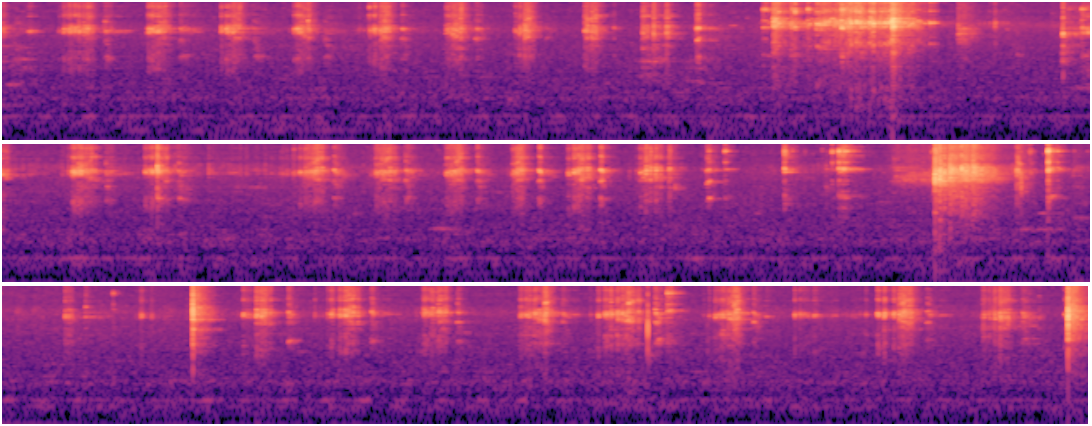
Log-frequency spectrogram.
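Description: Scissors snip through blouse fabric for a princess-cut blouse in a quiet room, the blades closing in a steady run of light, crisp cuts with a couple of louder rustling bursts.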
